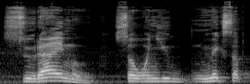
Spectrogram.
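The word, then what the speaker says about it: スライム: Which is in Japanese pronounced Suraimu.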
